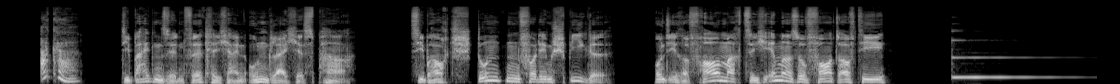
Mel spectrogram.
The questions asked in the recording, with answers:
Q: Und ihre Frau macht sich immer sofort auf die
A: Socken.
